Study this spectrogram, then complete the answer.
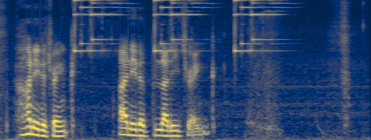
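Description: Short electronic chimes beep once a second as a game countdown ticks down.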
